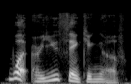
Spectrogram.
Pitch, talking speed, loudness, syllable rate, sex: 155 Hz, 230 wpm, -19 LUFS, 6.3 syllables/s, female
